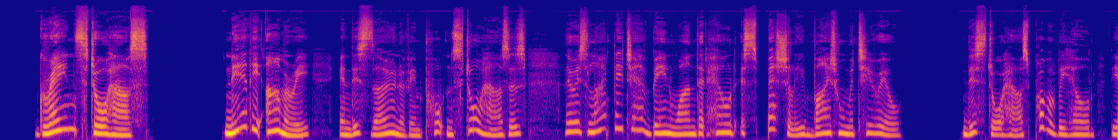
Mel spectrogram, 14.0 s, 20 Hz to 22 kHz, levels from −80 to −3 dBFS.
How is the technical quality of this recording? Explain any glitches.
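The recording has one clear fault that lasts from partway through to the end. At 3.79 s one channel drops out, most likely one side of the stereo pair losing its signal. When the channels are summed to mono, anything shared between them suddenly falls by about 6 dB, and any sound carried only by the missing side vanishes. The result is an abrupt step down in loudness that persists to the end of the clip.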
